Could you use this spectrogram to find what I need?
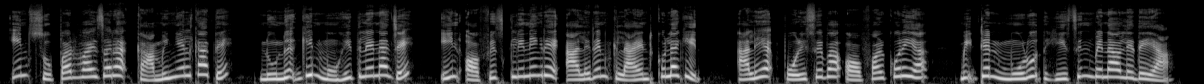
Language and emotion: Santali, surprised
